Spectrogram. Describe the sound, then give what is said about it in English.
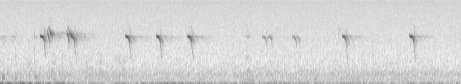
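Wild crossbill calls: a series of about nine short, sharp, high chip notes at uneven intervals, fairly faint over a low steady background hiss, with no voices. “I hear pair birds. A lot of crossbills around here.”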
